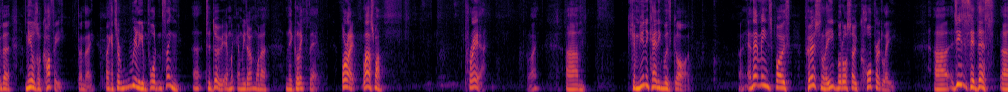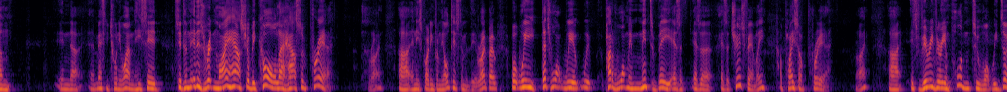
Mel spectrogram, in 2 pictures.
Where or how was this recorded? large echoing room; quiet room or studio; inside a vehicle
large echoing room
